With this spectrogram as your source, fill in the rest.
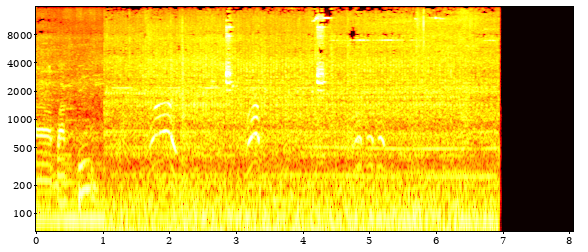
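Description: A truck engine rumbles as the truck drives over rough ground.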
